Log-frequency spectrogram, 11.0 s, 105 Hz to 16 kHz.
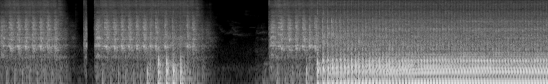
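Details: Kawasaki KZ440 project bike, charged battery and new spark plugs: cranks, catches and dies twice, then runs on choke with fast, uneven beat, never settling to steady idle; fuelling suspected.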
